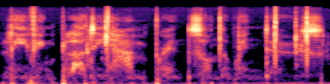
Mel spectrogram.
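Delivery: usual speaking voice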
